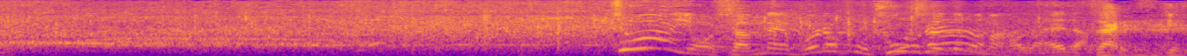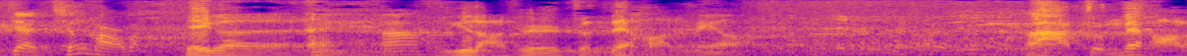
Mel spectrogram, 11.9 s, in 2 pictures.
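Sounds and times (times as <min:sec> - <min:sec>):
audience applause: 0:00.0 - 0:05.5
speech: 0:03.4 - 0:10.2, 0:11.1 - 0:11.8.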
